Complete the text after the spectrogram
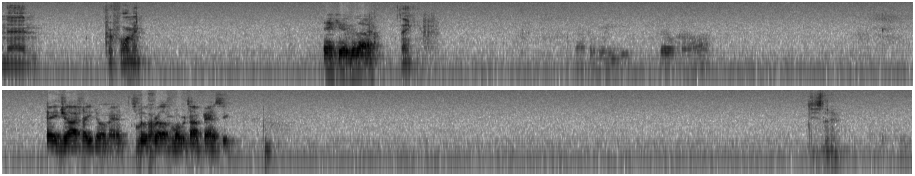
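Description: A young man speaks calmly into a microphone, with long pauses.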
